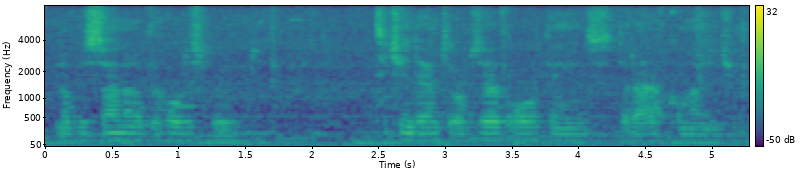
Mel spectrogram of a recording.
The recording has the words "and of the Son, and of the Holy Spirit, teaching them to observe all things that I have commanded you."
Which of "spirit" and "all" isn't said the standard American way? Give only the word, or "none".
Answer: none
